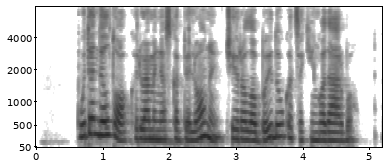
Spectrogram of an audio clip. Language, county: Lithuanian, Vilnius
